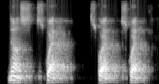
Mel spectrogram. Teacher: Tenemos que en la variante de estándar, vamos a decirlo así, la palabra es esta vocal con la vocal semiabierta anterior no labializada, square. Pero en Lancashire vamos a tener que square se va a pronunciar con la vocal con que se pronuncia nose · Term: convergencia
